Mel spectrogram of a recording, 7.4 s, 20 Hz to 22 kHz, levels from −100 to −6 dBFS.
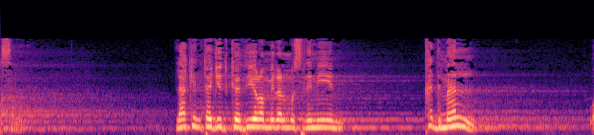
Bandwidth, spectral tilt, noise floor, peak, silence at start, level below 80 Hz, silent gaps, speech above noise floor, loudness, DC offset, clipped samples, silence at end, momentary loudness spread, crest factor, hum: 8 kHz; -6.5 dB/octave; -54 dBFS; -4 dBFS; 0 s; -50 dBFS; none; 35 dB; -20 LUFS; under 0.1%; under 0.1%; 0 s; 24 LU; 20 dB; none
